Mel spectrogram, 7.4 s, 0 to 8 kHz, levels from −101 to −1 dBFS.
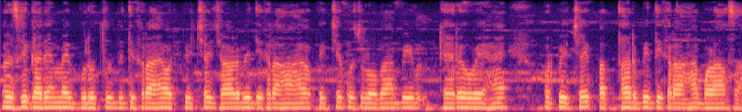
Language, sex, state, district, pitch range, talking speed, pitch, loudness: Hindi, male, Punjab, Kapurthala, 125-135 Hz, 265 wpm, 130 Hz, -17 LUFS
